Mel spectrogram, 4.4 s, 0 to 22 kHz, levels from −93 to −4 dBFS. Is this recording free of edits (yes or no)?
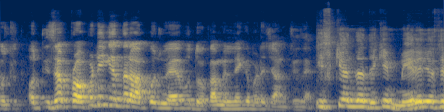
no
